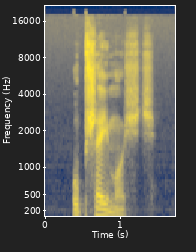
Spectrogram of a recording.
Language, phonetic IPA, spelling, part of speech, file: Polish, [uˈpʃɛjmɔɕt͡ɕ], uprzejmość, noun, Pl-uprzejmość.ogg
